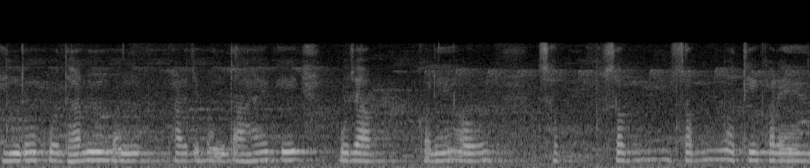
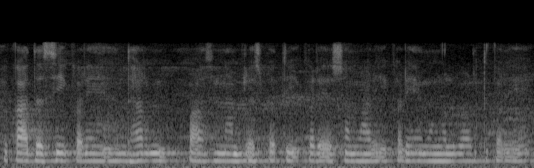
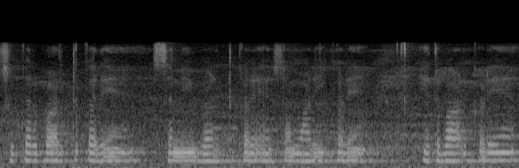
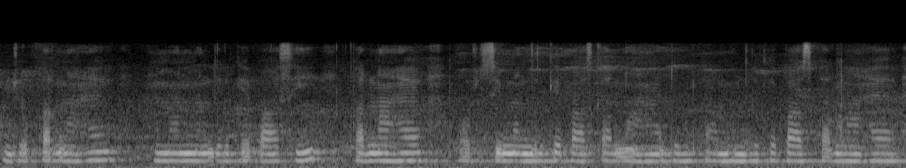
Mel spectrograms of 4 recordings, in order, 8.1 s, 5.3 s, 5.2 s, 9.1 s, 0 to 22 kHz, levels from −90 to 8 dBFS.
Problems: constant background noise, continuous background conversations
